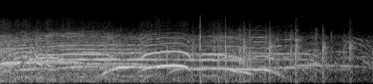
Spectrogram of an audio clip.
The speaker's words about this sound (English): Big applause.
